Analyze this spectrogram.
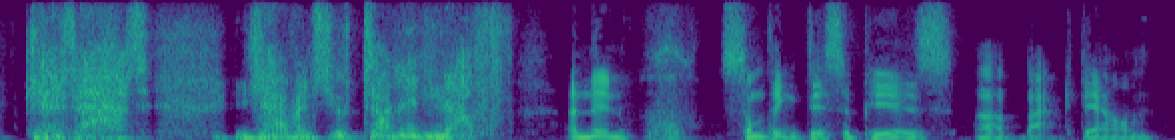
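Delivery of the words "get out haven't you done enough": put-on frail breathless old person; hoarse wraith rasp, half whispered. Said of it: "this kind of rasping voice".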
